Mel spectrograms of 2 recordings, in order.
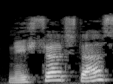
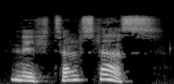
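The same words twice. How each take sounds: First: Higher, rising surprised question; astonished exclamation. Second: High, slow, drawn-out reply, falling at the end; smiling answer. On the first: Young fisherman amazed at the witch's small price, astonished. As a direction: cry it out in wonder. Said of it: "rief der junge Fischer verwundert aus". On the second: Witch confirming her price to the fisherman, smiling. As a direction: draw it out with a smile. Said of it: "antwortete sie und lächelte ihn dabei an". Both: A narrator's reading.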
